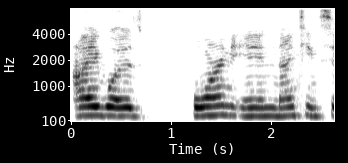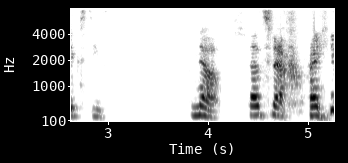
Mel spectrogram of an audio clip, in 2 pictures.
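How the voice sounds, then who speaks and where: Speaking very slowly in an American accent, a woman with a fairly high pitch keeps her intonation flat and monotone, leaving long, frequent pauses. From New Jersey. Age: 60s. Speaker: interview guest sharing life story. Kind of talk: testimony. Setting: livestream.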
